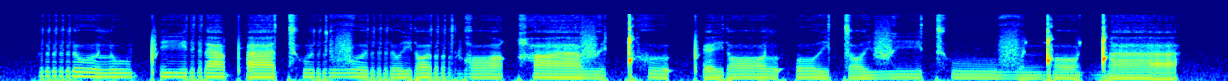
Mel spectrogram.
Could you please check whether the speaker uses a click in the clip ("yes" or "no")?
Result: yes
